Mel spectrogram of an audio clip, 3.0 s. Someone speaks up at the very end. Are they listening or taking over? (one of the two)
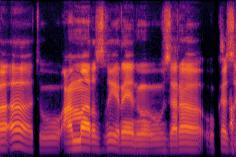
listening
